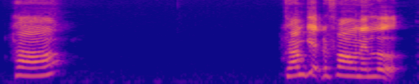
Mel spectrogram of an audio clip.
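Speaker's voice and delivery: hollering. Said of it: "she just hollering in the house at one of her children".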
